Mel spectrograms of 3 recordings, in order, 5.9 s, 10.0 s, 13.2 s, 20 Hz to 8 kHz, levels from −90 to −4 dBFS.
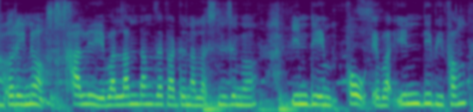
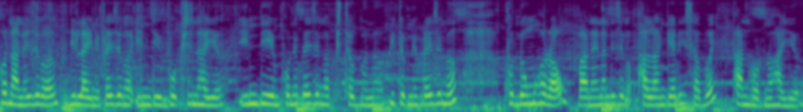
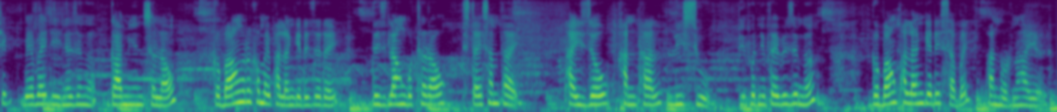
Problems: constant background noise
